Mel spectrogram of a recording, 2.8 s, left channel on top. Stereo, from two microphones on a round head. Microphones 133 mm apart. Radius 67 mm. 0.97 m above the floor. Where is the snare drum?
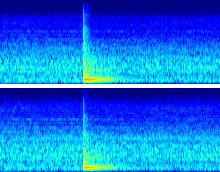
5° left (ahead or behind), 0.7 m.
